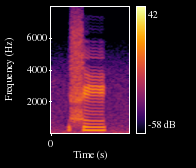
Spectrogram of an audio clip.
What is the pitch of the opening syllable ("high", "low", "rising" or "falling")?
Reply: low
